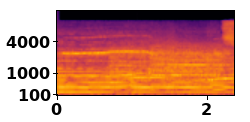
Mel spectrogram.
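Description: Live rock music: a sustained guitar chord rings out, with a thin high tone held over it for about the first second.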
